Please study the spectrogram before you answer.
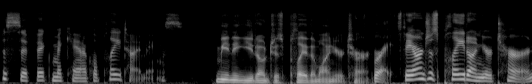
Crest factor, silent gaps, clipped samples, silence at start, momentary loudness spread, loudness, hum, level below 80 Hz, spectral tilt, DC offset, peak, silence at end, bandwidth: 18 dB; 2.00-2.10 s; under 0.1%; 0.05 s; 15 LU; -28 LUFS; none; -48 dBFS; -5 dB/octave; under 0.1%; -10 dBFS; 0 s; 13.5 kHz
